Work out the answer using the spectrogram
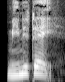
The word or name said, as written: mindedag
